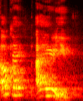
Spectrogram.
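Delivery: giggly, laughing, very high-pitched voice. Retelling how the partner answered him about marrying: imitating someone laughing while talking. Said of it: "So she's laughing".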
